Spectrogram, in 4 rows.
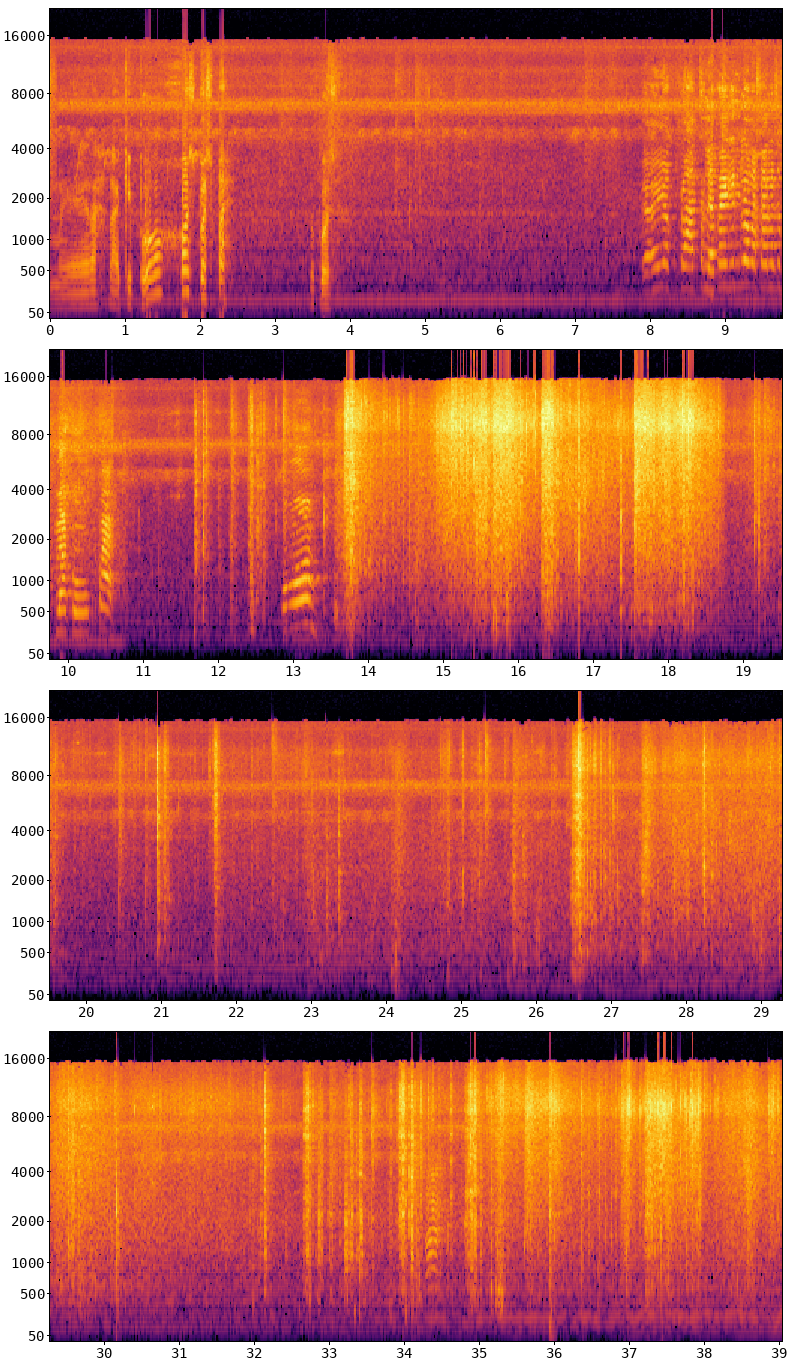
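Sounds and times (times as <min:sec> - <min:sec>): blade cracking and scraping stalks: 0:11.7 - 0:23.6, 0:24.2 - 0:39.0
palm fronds crashing through leaves: 0:13.5 - 0:20.9, 0:25.7 - 0:31.7, 0:34.0 - 0:39.0.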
